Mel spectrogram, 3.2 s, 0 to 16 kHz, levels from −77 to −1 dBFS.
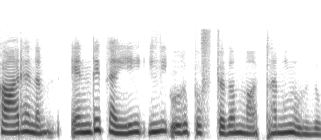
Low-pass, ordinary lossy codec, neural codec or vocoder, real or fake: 7.2 kHz; none; codec, 16 kHz, 0.5 kbps, FreqCodec, larger model; fake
